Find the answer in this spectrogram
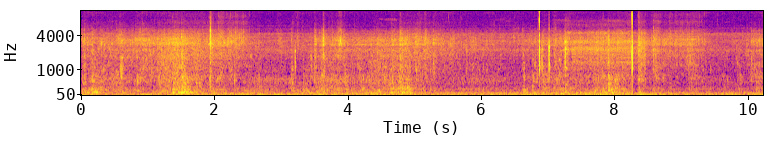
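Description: Rowing boat's oar blades and hull moving through calm water, with the wash swelling softly about every three seconds with the strokes. Sharp clicks of the oars turning in their gates come twice near the end, over a steady low rumble.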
